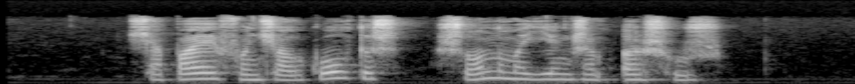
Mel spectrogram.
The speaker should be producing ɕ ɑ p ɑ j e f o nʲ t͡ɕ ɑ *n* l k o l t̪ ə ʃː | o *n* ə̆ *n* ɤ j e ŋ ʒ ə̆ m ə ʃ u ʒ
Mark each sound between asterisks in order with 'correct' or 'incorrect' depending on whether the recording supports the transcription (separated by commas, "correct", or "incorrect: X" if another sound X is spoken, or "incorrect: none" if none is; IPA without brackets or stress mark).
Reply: incorrect: none, correct, incorrect: m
